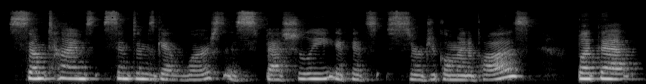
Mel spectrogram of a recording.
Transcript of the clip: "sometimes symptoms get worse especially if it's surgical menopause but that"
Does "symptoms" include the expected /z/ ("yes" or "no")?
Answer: yes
